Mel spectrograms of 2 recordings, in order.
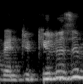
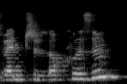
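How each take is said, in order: First: The middle syllable sounds like 'cu'. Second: The middle syllable sounds like 'lo'. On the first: The speaker calls it wrong. "you did not pronounce the word properly" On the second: The speaker calls it right. "it's ventriloquism"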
